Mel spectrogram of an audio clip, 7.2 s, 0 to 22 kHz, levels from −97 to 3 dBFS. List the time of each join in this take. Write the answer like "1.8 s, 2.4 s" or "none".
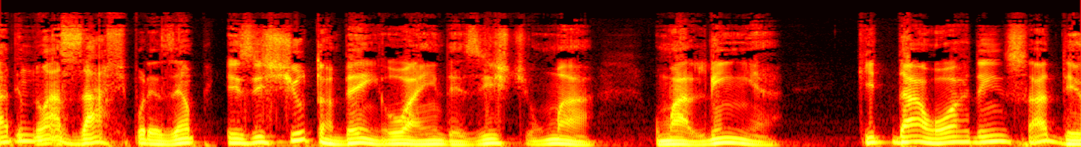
1.4 s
